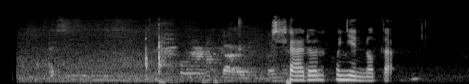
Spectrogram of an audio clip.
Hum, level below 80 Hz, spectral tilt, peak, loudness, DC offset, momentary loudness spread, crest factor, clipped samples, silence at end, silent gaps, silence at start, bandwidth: none; -48 dBFS; -4 dB/octave; 0 dBFS; -24 LUFS; under 0.1%; 19 LU; 24 dB; under 0.1%; 0.5 s; none; 0.15 s; 10.5 kHz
